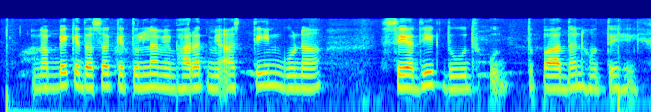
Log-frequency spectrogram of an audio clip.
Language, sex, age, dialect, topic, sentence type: Magahi, female, 31-35, Western, agriculture, statement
